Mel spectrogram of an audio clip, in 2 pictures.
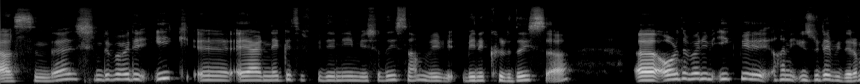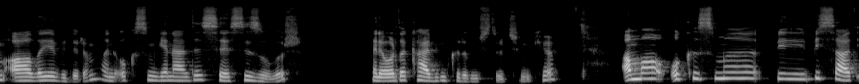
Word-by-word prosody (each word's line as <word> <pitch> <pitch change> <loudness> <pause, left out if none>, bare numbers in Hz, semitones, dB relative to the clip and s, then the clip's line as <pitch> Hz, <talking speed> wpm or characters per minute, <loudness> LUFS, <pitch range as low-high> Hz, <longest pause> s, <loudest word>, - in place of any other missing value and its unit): aslında. 170 - 0
Şimdi, 225 -2 -6
böyle, 240 0 +1
ilk, 285 +5 -4
eee, 200 -1 -2
eğer 195 0 +3
negatif 200 0 -7
bir 185 - -9
deneyim 190 0 -3
yaşadıysam 195 +2 -5
ve 175 -2 -3
b - - -4
beni 180 +1 -1
kırdıysa, 195 +4 0 0.6
aaa, 195 +1 +9
orada, 245 +3 +3
böyle, 255 0 +1
bir - - -8
ilk 250 +1 -5
bir, 235 -5 0
hani, 210 -1 -5
üzülebilirim, 200 -3 0
ağlayabilirim. 180 - +1
Hani, 180 -4 -5
o - - -5
kısım 200 -3 -5
genelde 185 +2 -1
sessiz 180 -4 -1
olur. 130 -3 -6 0.7
Hani, 170 -2 +4
orada 170 +4 +3
kalbim 175 -2 +2
kırılmıştır 145 - -8
çünkü. - - -8 0.7
Ama 265 +4 +6
o 235 +1 +1
kısmı 280 +1 -1
bir 245 -2 -3
1 285 - 0
saat 225 -9 +4
200 Hz, 140 wpm, -24 LUFS, 180-240 Hz, 0.7 s, aaa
